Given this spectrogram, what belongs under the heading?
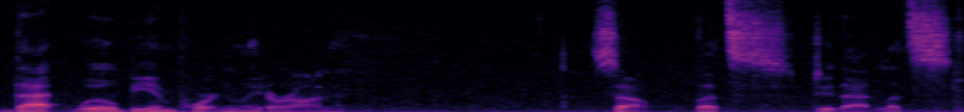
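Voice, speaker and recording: A man giving a casual software tutorial, speaking haltingly and restarting his phrases as he explains each step. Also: very deep voice, sing-song, creaky, a little hiss or hum. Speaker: tutorial presenter.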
